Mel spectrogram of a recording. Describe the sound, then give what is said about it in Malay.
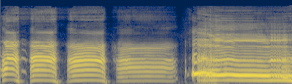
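A person imitates an owl with a run of five voiced hoots, three short ones and then two longer, drawn-out ones. The final hoot is the loudest and wavers slightly in pitch. “Burung hantu. Uh, uh, uh, uh, uh, uh, uh.”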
